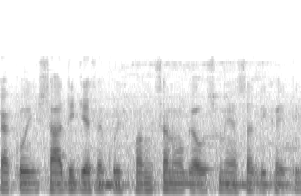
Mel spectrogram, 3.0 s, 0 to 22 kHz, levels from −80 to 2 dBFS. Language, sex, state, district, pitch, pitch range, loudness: Hindi, male, Uttar Pradesh, Jalaun, 95 Hz, 90-100 Hz, -34 LUFS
